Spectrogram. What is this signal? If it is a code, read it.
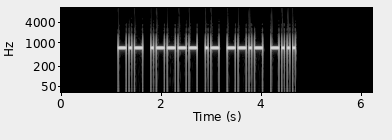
Morse code, heard as a keyed tone, about 22 wpm, 700 Hz. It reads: K1AQB
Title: Call Signs Repeated 3x - 22wpm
